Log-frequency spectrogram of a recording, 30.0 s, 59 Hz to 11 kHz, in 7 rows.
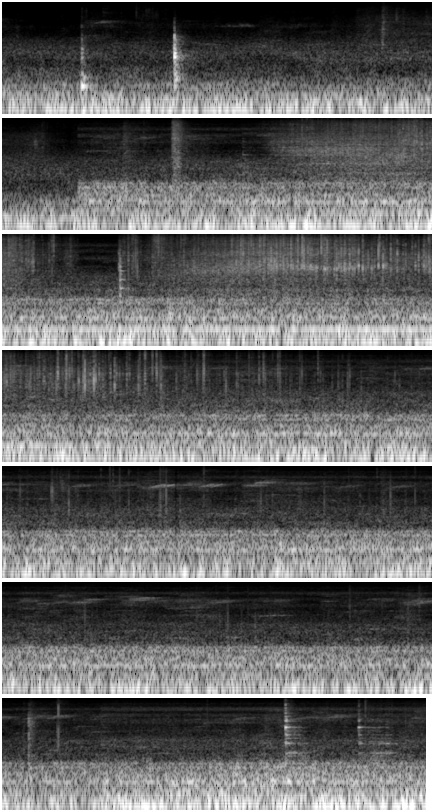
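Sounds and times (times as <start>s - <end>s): gas burner rushing: 5.1s - 14.6s
dough sizzling and crackling: 6.0s - 30.0s.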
